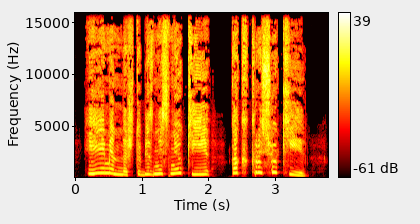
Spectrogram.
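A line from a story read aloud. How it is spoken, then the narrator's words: Sighing. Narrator (Russian): вздохнула Шушана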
